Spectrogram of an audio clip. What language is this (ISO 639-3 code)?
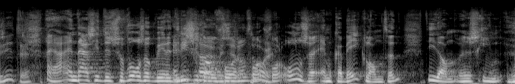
nld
